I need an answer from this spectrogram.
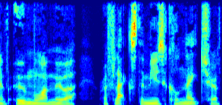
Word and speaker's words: ʻOumuamua: The name is pronounced roughly as o with emphasis on the first syllable of each mua.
